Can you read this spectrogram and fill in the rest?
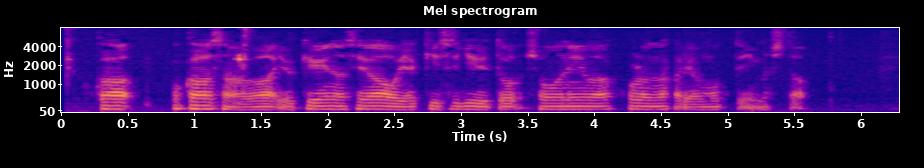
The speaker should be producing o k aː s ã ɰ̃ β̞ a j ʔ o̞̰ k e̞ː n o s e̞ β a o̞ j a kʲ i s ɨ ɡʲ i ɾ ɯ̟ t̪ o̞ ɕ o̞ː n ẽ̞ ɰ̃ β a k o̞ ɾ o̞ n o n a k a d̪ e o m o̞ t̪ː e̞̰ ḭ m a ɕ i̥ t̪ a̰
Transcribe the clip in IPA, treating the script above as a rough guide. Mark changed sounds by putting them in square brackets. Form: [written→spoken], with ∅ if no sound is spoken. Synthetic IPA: o k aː s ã ɰ̃ β̞ a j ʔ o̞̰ k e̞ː n o s e̞ β a o̞ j a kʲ i s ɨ ɡʲ i ɾ ɯ̟ t̪ o̞ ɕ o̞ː n ẽ̞ ɰ̃ β a k o̞ ɾ o̞ n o n a k a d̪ e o m o̞ t̪ː e̞̰ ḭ m a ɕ i̥ t̪ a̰

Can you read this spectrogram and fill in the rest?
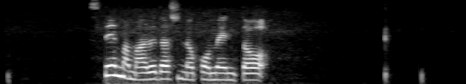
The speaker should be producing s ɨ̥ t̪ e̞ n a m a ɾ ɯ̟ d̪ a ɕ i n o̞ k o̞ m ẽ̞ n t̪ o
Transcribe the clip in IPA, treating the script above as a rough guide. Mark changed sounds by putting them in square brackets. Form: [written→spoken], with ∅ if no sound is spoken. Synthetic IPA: s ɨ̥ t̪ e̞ [n→m] a m a ɾ ɯ̟ d̪ a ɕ i n o̞ k o̞ m ẽ̞ n t̪ o

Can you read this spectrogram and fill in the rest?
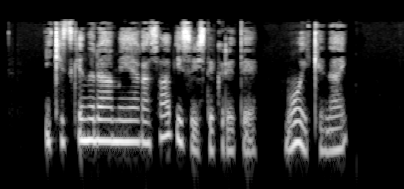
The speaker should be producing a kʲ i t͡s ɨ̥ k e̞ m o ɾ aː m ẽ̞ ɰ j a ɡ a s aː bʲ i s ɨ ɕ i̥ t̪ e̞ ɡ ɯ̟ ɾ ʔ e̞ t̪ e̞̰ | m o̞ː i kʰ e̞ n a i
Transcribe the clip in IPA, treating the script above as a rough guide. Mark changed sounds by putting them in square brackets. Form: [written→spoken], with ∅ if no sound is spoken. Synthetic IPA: [a→i] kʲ i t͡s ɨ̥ k e̞ [m→n] o ɾ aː m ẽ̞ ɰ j a ɡ a s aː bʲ i s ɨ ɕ i̥ t̪ e̞ [ɡ→k] ɯ̟ ɾ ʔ e̞ t̪ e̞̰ | m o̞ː i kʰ e̞ n a i

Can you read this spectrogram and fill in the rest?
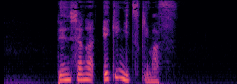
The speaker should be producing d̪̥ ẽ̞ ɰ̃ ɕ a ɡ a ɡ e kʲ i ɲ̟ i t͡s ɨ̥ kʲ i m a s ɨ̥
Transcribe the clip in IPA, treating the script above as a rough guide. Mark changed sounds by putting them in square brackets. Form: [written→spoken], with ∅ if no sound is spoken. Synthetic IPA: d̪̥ ẽ̞ ɰ̃ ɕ a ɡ a [ɡ→∅] e kʲ i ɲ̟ i t͡s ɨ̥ kʲ i m a s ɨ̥

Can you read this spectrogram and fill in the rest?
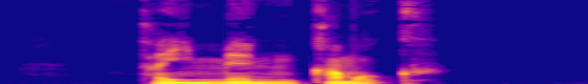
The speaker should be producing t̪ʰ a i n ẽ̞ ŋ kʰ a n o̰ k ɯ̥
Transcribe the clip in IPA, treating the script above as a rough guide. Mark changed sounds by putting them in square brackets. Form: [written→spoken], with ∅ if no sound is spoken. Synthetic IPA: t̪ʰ a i [n→m] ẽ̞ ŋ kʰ a [n→m] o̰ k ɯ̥

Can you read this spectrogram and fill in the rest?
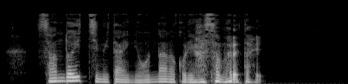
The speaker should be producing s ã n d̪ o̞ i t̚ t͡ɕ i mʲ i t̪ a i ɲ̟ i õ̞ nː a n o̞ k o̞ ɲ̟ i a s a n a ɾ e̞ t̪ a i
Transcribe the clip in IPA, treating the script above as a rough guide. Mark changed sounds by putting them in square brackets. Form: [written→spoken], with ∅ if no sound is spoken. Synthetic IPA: s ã n d̪ o̞ i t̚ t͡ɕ i mʲ i t̪ a i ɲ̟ i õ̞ nː a n o̞ k o̞ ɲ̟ i a s a [n→m] a ɾ e̞ t̪ a i

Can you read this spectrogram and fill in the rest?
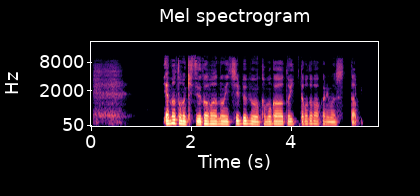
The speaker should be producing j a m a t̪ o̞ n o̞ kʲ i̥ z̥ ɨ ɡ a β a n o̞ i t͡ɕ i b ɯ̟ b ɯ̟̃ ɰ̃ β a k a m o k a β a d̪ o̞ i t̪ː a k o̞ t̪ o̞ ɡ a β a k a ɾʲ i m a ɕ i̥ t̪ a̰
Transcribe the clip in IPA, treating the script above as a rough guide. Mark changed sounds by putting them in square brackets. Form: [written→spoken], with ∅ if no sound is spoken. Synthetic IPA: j a m a t̪ o̞ n o̞ kʲ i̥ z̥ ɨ ɡ a β a n o̞ i t͡ɕ i b ɯ̟ b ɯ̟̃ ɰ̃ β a k a m o [k→ɡ] a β a [d̪→t̪] o̞ i t̪ː a k o̞ t̪ o̞ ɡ a β a k a ɾʲ i m a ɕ i̥ t̪ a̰

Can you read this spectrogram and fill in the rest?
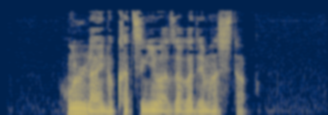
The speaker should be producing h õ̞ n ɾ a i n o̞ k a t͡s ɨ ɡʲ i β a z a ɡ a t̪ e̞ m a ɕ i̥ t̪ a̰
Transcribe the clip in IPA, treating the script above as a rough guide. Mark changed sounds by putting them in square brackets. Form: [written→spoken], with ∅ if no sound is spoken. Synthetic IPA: h õ̞ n ɾ a i n o̞ k a t͡s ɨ ɡʲ i β a z a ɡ a [t̪→d̪] e̞ m a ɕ i̥ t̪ a̰

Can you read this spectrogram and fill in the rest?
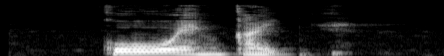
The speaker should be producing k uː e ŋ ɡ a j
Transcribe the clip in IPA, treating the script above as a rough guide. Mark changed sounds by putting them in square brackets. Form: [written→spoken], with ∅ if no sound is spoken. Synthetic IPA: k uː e ŋ [ɡ→k] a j

